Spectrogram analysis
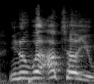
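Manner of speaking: high, loud sudden challenge; loud burst. Real, not acted. Vlogger erupts at his own anger, loud. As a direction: snap it out. Angry outburst.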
